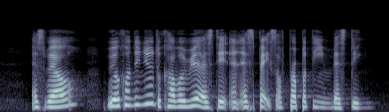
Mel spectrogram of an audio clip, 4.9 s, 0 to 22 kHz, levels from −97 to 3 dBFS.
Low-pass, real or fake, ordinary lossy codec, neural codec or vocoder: 7.2 kHz; real; none; none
